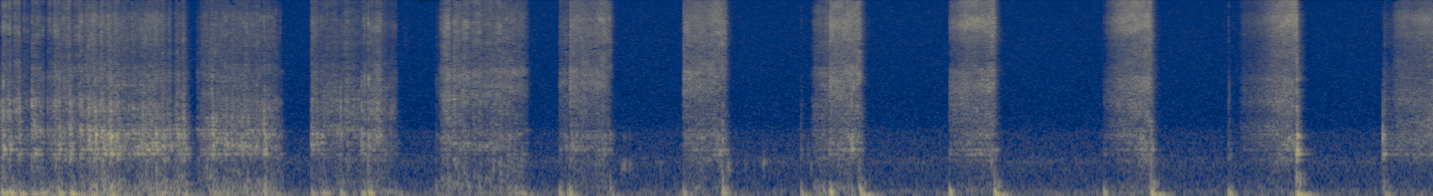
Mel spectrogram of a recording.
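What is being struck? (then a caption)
Pleated paper hand fan. Fingertips and nails rub and scratch along the pleats of a colorful pleated paper hand fan with a plastic handle, opened flat on a table. The sound is a dry, papery rasp in short bursts separated by brief quiet pauses: continuous at first, then more spaced-out strokes.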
